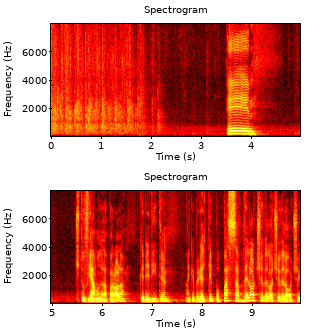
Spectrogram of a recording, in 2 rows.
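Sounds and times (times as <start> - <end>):
audience applause: 0.0 - 2.3
speech: 3.5 - 4.2, 5.6 - 9.9.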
